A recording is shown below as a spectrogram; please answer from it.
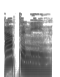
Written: apennine

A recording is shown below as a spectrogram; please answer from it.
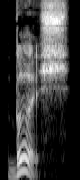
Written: bush

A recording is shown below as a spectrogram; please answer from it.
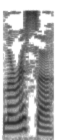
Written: larissa

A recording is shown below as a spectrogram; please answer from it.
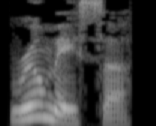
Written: rumaysa

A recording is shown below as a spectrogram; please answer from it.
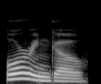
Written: oringo

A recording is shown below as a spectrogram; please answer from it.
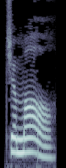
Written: Jemal

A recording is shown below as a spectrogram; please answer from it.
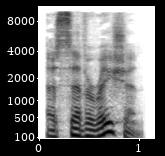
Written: asseveration

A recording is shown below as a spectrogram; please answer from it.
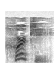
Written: quirky

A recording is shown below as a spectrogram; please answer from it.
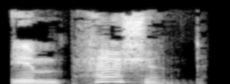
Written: impassioned

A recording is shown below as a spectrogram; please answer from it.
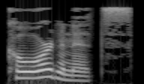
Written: coordinates

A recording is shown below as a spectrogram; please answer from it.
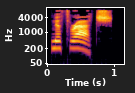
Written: nathrach

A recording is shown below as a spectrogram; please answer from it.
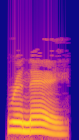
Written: rene

